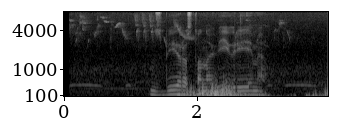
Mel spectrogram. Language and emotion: Russian, neutral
